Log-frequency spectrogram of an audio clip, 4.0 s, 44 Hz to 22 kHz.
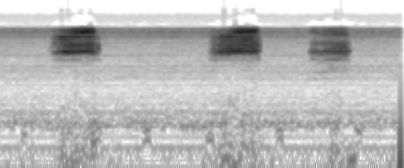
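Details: Barn owl chicks hissing at the nest at 9:57pm, 18 May 2015, during a rabbit delivery by an adult; three loud breathy hisses about a second or more apart, low hum in the background.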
